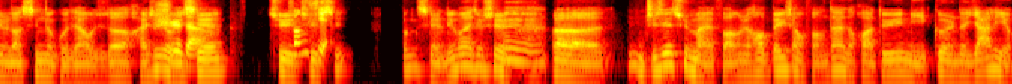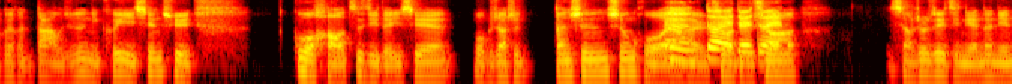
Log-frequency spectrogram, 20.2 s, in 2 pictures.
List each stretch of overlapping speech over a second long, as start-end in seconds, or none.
16.7-18.0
